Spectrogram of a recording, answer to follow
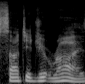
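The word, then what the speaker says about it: Satyajit Ray: And she yeah she pronounced it as Satia Jit Ry.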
